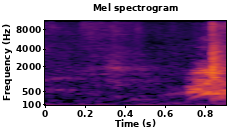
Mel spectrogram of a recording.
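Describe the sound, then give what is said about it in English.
A single, fairly loud dog bark sounds out near the end after a stretch of low background hum. “I'm sorry about the dog barking.”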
